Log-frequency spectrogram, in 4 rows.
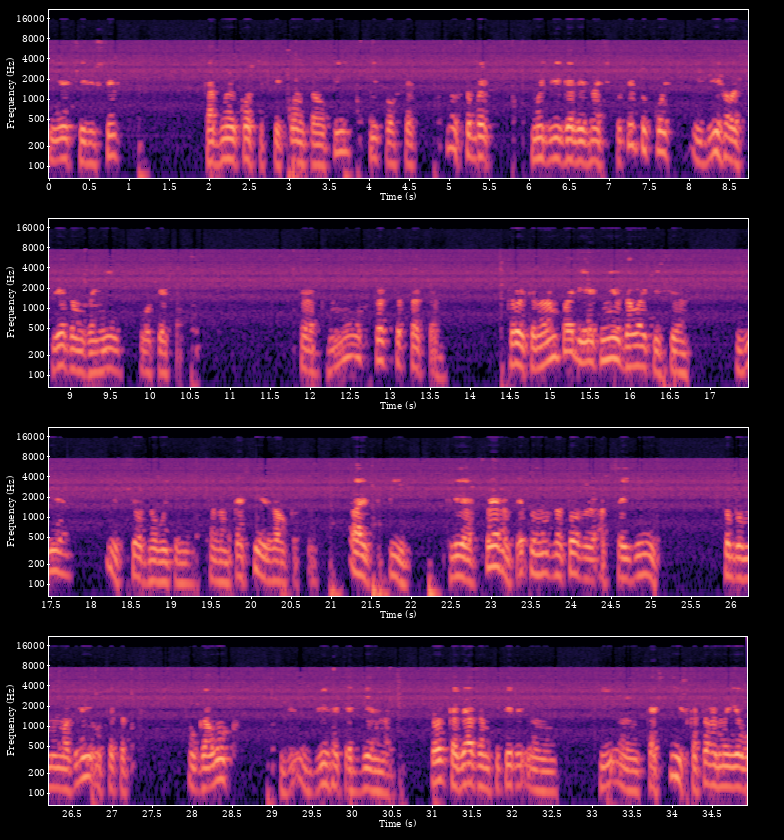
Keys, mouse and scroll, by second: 2.9 ctrl+p, 4.8 middle click, 5.8 click, 6.9-9.2 drag, 10.5-11.8 middle drag, 14.3 KP_3, 15.4 click, 16.4 e, 18.4 click, 19.3 click, 21.4 alt+p, 24.9-26.2 middle drag, 26.8 middle click, 28.9 middle click, 30.3 shift+click.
